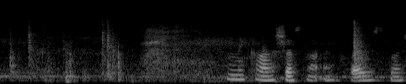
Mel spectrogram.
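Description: A plastic chair scrapes and creaks as someone sits down on it.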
